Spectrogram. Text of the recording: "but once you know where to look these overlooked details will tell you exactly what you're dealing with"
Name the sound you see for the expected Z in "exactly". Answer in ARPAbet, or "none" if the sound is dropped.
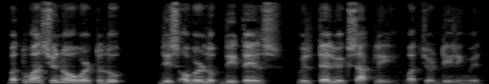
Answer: S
